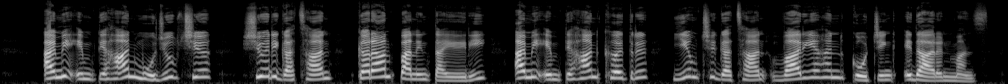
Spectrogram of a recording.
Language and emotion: Kashmiri, neutral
